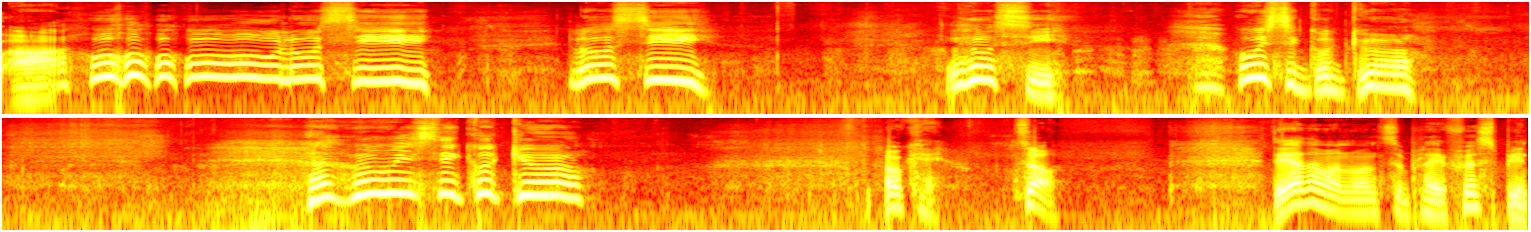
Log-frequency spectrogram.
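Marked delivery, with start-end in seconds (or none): 0.5-5.4 much higher, louder sing-song calling of the name; high dog cooing. Real, not acted. Owner coos the dog's name after training, high sing-song. 6.2-10.6 high, louder cooing, slowing on the second ask. Real, not acted. Owner praises her dog in high baby talk.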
